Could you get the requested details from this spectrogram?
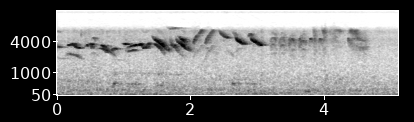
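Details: Chestnut-bellied seed finch (curió) singing at dawn in the trinca bico de veludo song style: a rapid run of clear whistled notes, sliding up and down at high pitch, then fading, with a faint background hiss.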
